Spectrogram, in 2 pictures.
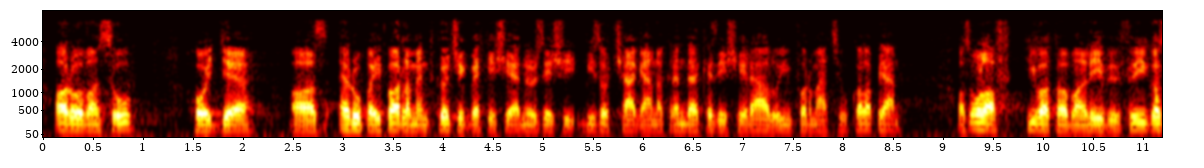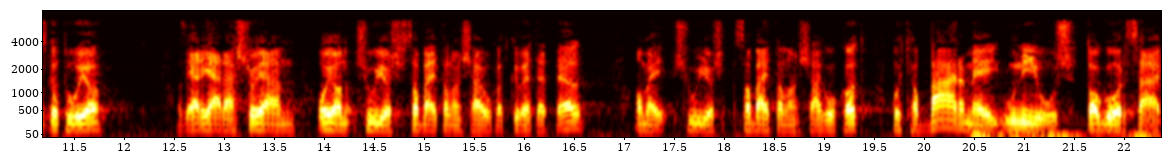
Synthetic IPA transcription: ɒrːolvɒnsoː | ho̞ɟ | ɒzɛuɾoːpɒjipɒrlɒmɛnt̪kø̞lt͡ʃeːɡvɛt̪eːʃiɛlnøːrzeːʃibizo̞t͡ʃːaːɡaːnɒkrɛnd̪ɛlkɛzeːʃeːɾɛaːlːoːiɱfo̞rmaːt̪sijoːkɒlɒpjaːn | ɒzo̞lɒfhivɒt̪ɒlbɒnleːvøːføːiɡɒzɡɒt̪oːjɒ | ɒzɛljaːɾaːʃːo̞ɾaːn | o̞jɒnʃuːjo̞ʃsɒbaːjt̪ɒlɒnʃaːɡo̞kɒt̪køvɛt̪ɛt̪ːɛl | ɒmɛjʃuːjo̞ʃsɒbaːjt̪ɒlɒnʃaːɡo̞kɒt̪ | ho̞chɒbaːrmɛjuːnijoːʃt̪ɒɡo̞rsaːɡ

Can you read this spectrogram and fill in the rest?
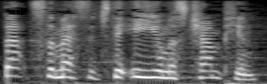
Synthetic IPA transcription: ðatsðəmɛsɪd͡ʒðiʔiːjʉːməst͡ʃʰãmpʰiə̃n

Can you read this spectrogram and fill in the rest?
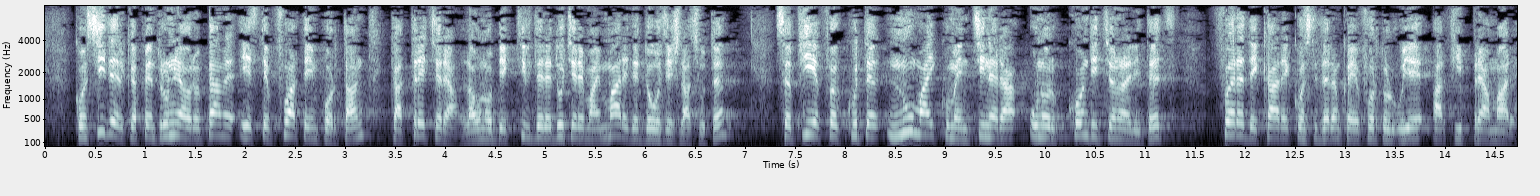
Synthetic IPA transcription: ko̞nsid̪e̞rkəpe̞nt̪ɾununaeuɾo̞peanəje̞st̪e̞foart̪e̞impo̞rt̪ant̪kat̪ɾe̞t͡ʃe̞ɾea̰launo̞bje̞k̚t̪ivd̪e̞ɾe̞d̪ut͡ʃe̞ɾe̞majmaɾe̞d̪e̞d̪o̞wəze̞t͡ʃʲlasut̪ə | səfije̞fəkut̪ənumajkume̞nt̪sine̞ɾeauno̞rkʰo̞nd̪it̪sio̞nalit̪ət̪sʲ | fəɾəd̪e̞kaɾe̞ko̞nsid̪e̞ɾəmkəe̞fo̞rt̪ulue̞arfipɾeamaɾe̞

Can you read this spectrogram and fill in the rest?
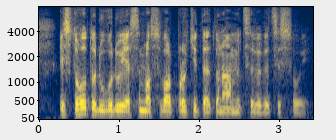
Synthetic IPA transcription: ʔɪst̪o̞ɦo̞t̪o̞duːvo̞dujasɛmɦlaso̞valpɾo̞cɪt̪ɛːt̪o̞naːmɪt̪̚t͡sɛvɛvjɛt͡sɪsoj

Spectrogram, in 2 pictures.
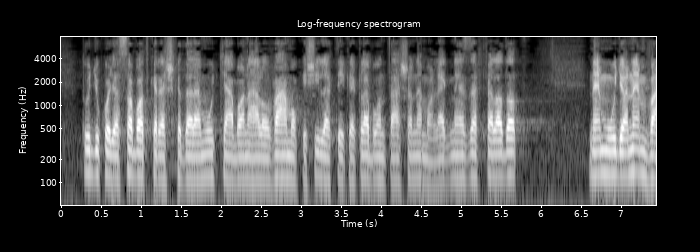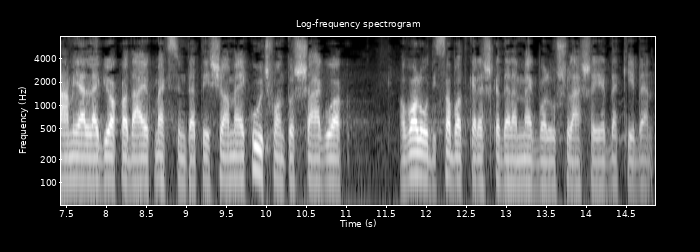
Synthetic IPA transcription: t̪uɟːukho̞ɟɒsɒbɒt̪kɛɾɛʃkɛd̪ɛlɛmuːcːaːbɒnaːlːovaːmo̞keːʃilːɛt̪eːkɛklɛbo̞n̪t̪aːʃɒnɛmɒlɛɡnɛɦɛzɛbfɛlɒd̪ɒt̪ | nɛmuːɟɒnɛɱvaːmjɛlːɛɡyːɒkɒd̪aːjo̞kmɛksynt̪ɛt̪eːʃɛɒmɛjkult͡ʃfo̞n̪t̪o̞ʃːaːɡuɒk | ɒvɒloːd̪isɒbɒt̪kɛɾɛʃkɛd̪ɛlɛmːɛɡvɒloːʃulaːʃɒeːrd̪ɛkeːbɛn

